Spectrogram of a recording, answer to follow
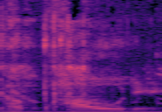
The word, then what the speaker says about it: Capaldi: it's pronounced Capaldi.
